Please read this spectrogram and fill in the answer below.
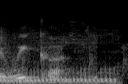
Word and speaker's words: Uika: Uika, mountain lion. When you're saying it and talking the language, you just say Wika.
